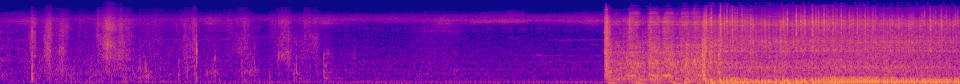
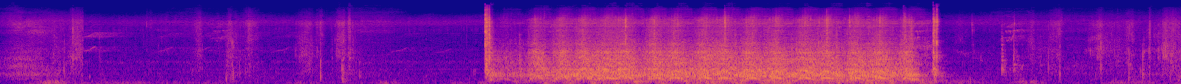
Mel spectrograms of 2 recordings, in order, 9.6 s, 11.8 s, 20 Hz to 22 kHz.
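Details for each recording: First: VW 1600 flat-four, sat 10 years exposed to salt spray with no air filter or distributor, first start: quiet clicks, catches at six seconds, settles into steady even idle while blowing rust out the exhaust; normal running. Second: 1600 VW air-cooled engine, sat about 10 years exposed to salt spray without air filter, not run long: about four seconds of sluggish cranking, roughly four turns a second, no firing; slow cranking, owner suspects poor factory braided earth cable.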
